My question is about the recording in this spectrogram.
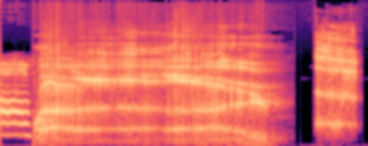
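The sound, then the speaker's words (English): A long, loud, drawn-out burp from a caller rumbles for several seconds, followed by a brief pause and a second shorter belch, both sounding slightly compressed as over a phone line. “Not down with just someone with a burping.”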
